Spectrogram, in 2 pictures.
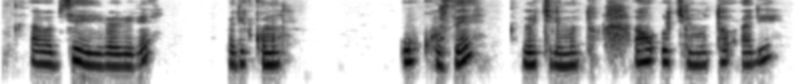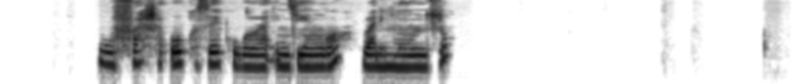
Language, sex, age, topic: Kinyarwanda, female, 25-35, health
